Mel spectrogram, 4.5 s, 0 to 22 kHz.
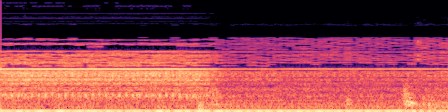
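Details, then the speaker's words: CB radio receiving interference on channel 29, splattering onto 28 and 30, from a neighbor's house: steady high tone with rough buzzing pulse two or three times a second; suspected plant grow lights, not confirmed. "I'm close to a neighbor's house that's emitting this pretty loud sound a little bleed over on the 28 but it's really originating from 29 Channel 29."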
